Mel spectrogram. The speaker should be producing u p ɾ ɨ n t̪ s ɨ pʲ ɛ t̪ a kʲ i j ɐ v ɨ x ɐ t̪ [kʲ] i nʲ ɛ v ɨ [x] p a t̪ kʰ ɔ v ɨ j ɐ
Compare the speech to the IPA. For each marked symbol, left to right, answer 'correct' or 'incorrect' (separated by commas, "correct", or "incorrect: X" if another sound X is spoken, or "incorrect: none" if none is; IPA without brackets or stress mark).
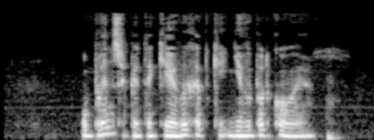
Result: correct, incorrect: none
